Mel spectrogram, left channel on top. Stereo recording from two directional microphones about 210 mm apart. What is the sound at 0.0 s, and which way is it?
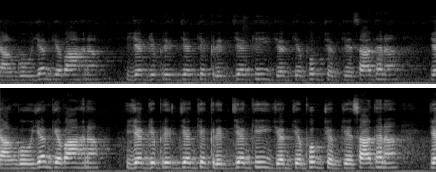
A woman's voice, 35° right (ahead or behind).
